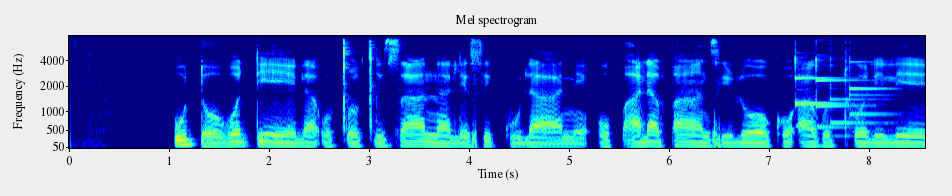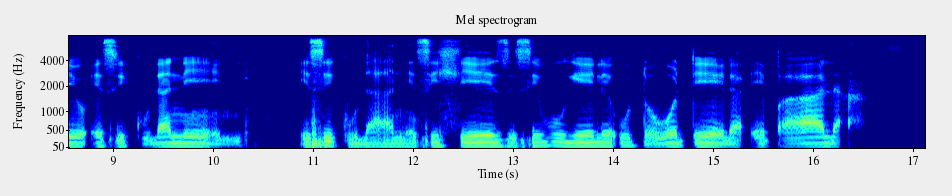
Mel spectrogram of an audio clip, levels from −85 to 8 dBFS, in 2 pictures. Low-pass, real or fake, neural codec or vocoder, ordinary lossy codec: 7.2 kHz; real; none; AAC, 48 kbps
